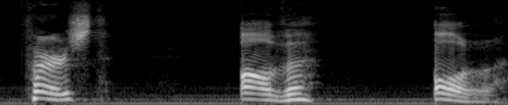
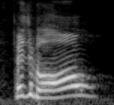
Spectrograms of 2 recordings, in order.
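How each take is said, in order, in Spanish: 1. Las palabras se dicen por separado y con claridad. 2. Las palabras se unen en una sola.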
